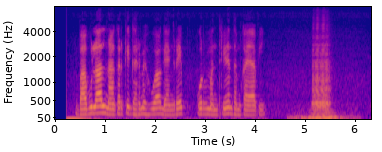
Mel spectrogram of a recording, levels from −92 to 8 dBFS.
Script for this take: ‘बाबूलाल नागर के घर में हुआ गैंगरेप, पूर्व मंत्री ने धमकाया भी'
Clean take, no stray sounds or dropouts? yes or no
no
